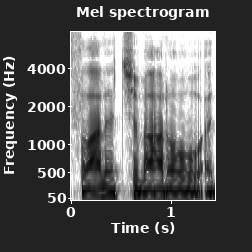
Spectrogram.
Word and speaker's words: Vlada Chvátil: It's Vlada Chvátil. That's the American slang of his name. It's not correct how you pronounce it, but he's a genius.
